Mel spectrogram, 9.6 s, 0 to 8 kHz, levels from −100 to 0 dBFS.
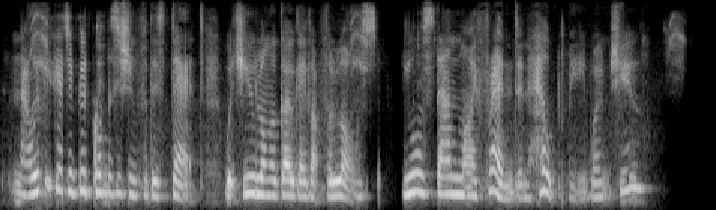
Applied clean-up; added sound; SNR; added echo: neural mask model Resemble Enhance denoiser.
